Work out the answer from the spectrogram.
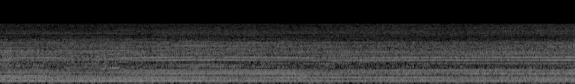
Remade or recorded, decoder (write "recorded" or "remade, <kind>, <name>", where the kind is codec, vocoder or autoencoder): recorded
